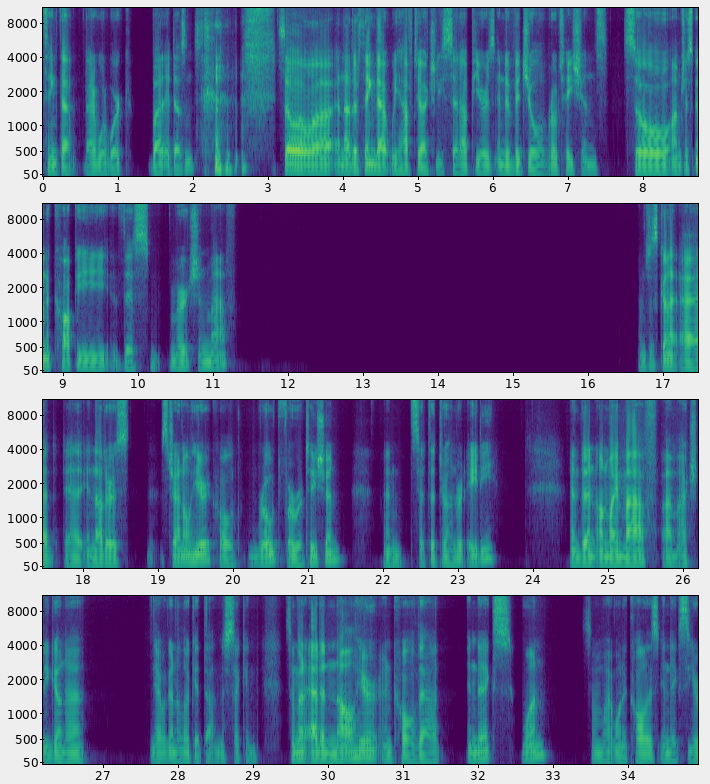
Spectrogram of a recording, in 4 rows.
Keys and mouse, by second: 2.9 click, 7.6 click, 7.7 ctrl+z, 8.5 click, 10.3 ctrl+click, 11.3 ctrl+c, 11.4-12.1 typing, 12.1-13.1 ctrl+drag, 13.1 middle click, 13.5 click, 13.9 middle click, 14.4 click, 16.3 click, 16.4 Delete, 16.6 click, 17.9-19.3 drag, 21.7-22.8 drag, 23.3 middle click, 23.8-25.2 drag, 27.4 middle click, 27.8-29.3 drag, 29.3 alt+n, 29.5-31.3 drag, 33.3 middle click, 33.7 click.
